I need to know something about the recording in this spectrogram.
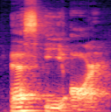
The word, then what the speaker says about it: ser: little better so yeah that's how you say it s e r ser which means to be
